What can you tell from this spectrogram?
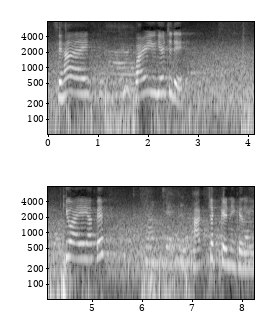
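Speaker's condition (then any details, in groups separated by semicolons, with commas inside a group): No condition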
